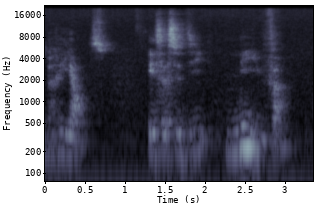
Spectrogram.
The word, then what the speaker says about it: Niamh: Et ça se dit Niamh. Niamh.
